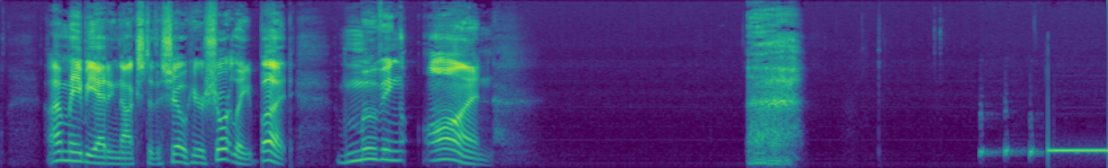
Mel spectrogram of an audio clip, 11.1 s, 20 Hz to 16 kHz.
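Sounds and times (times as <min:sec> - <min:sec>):
speech: 0:00.5 - 0:05.0, 0:07.5 - 0:07.9
Skype call connecting tones: 0:09.8 - 0:11.0.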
